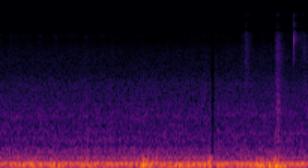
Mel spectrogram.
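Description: Steady low background rumble, with a faint click a little under three seconds in.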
